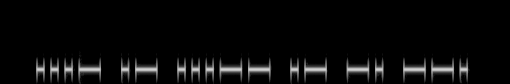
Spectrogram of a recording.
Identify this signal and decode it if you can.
Morse code, heard as a keyed tone, about 17 wpm, 700 Hz. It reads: VA3ANG
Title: DXCC-100 Call Signs - 6 Characters - 17wpm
